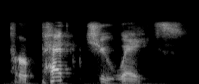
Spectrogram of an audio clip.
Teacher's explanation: There's a W between the U and the A here in the middle. We have a glide when we use a W or a Y sound to join two vowel sounds.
